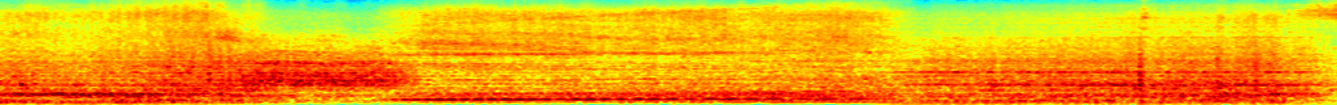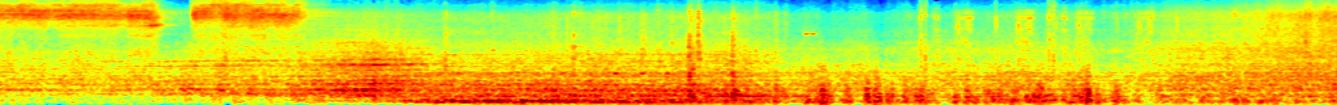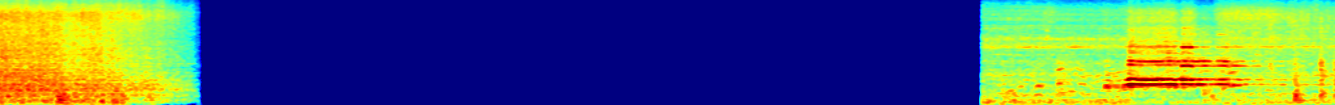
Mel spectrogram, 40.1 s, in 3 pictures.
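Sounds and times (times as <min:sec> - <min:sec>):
train carriages rumbling on rails: 0:00.0 - 0:28.5, 0:36.6 - 0:40.0
diesel locomotive engine: 0:00.0 - 0:28.7, 0:36.6 - 0:40.0
loud high hiss: 0:12.9 - 0:16.7, 0:36.6 - 0:40.0.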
